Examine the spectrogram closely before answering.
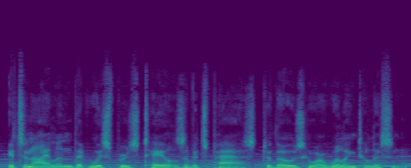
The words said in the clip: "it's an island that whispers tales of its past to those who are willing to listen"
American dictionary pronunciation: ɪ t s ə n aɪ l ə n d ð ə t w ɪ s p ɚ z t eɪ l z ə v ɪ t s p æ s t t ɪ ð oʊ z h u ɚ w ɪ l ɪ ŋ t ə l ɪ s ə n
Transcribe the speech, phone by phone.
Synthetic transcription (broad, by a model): ɪ t s ə n aɪ l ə n ð ə t w ɪ s p ɚ z t eɪ l z ə v ɪ t s p æ s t t ɪ ð oʊ z h u ɚ w ɪ l ɪ ŋ t ə l ɪ s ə n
